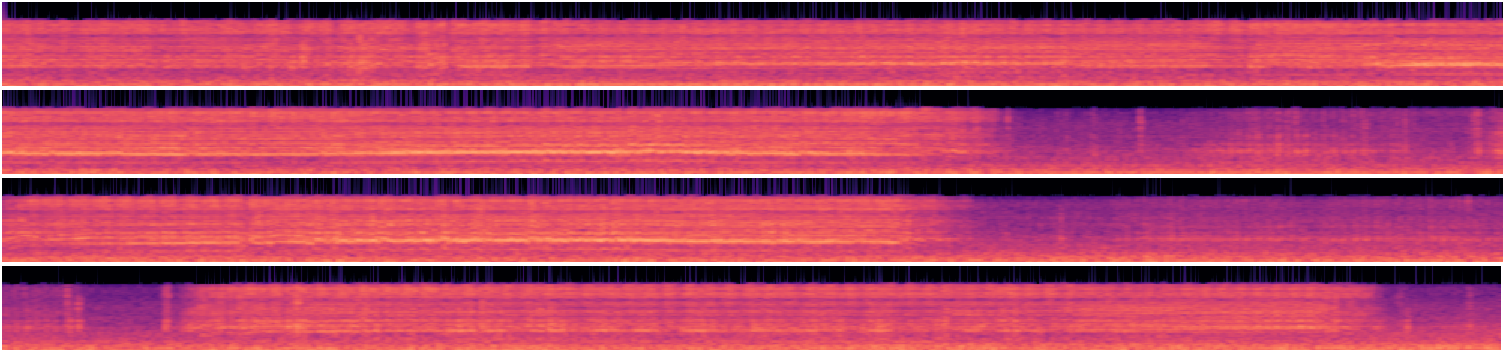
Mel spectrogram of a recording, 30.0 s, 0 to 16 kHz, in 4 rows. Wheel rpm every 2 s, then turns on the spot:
100, 100, 100, 100, 100, 100, 20, 50, 100, 80, 20, 30, 100, 100, 60.
12-14 20-22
